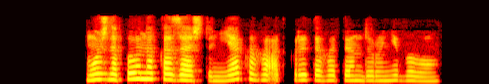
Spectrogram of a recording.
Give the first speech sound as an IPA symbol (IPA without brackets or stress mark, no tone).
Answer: m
